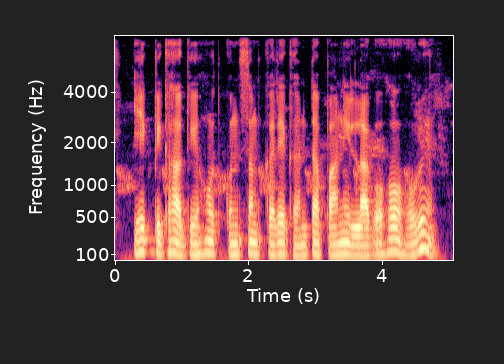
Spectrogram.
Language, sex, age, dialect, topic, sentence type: Magahi, male, 18-24, Northeastern/Surjapuri, agriculture, question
